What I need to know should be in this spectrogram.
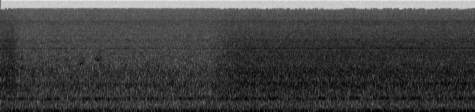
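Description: Jet engines roar steadily from inside a cockpit.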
